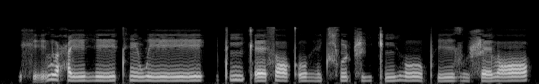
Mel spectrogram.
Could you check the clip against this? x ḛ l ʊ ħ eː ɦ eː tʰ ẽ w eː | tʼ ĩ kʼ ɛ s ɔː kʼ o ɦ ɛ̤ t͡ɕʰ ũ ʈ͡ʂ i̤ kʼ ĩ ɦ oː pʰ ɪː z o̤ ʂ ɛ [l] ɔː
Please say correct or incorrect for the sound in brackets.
correct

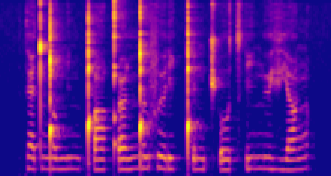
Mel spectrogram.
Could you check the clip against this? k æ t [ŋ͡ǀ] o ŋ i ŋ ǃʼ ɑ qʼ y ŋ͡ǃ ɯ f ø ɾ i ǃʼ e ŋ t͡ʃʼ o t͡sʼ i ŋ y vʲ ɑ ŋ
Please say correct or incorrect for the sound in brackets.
incorrect: ŋ͡ǃ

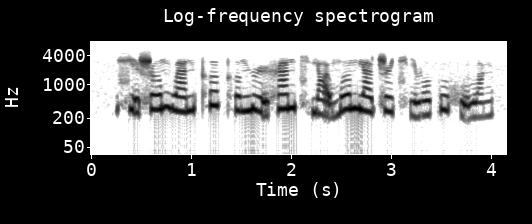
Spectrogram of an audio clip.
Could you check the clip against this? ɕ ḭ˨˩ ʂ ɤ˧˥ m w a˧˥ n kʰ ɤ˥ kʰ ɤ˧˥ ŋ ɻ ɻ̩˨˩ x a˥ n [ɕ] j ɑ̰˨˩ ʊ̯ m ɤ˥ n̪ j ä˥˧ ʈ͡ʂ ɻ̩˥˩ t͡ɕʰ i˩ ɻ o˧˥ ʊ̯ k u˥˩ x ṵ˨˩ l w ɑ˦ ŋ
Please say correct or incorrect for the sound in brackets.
incorrect: t͡ɕʰ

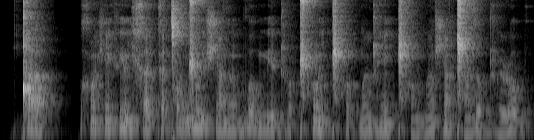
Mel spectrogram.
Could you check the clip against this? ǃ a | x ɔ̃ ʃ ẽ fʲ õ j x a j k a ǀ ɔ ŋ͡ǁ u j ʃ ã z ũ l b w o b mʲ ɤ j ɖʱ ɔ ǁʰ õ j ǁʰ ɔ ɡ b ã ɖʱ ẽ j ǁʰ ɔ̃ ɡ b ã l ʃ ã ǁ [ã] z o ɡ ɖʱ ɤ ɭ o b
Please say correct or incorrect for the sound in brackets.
correct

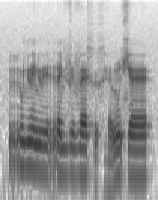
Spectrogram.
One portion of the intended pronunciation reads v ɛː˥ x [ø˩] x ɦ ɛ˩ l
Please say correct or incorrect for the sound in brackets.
correct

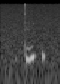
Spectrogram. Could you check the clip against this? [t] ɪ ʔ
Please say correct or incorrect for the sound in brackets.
correct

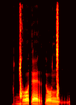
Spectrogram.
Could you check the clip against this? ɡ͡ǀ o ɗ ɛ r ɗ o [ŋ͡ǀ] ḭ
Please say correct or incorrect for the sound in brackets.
correct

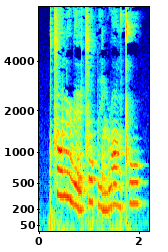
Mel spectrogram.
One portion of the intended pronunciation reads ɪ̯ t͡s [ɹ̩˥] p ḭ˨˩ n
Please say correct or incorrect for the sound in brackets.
correct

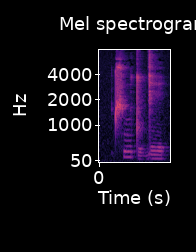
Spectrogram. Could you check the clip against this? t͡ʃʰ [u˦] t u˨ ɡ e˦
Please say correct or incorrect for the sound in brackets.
correct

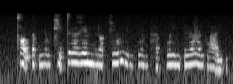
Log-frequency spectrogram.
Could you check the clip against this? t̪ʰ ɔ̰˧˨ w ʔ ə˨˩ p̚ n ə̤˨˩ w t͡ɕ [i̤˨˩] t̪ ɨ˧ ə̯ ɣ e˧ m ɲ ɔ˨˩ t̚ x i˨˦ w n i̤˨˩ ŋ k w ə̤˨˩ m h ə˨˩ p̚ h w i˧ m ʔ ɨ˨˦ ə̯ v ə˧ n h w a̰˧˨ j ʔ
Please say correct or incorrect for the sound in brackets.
incorrect: ḭ˧˨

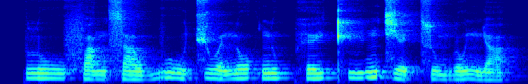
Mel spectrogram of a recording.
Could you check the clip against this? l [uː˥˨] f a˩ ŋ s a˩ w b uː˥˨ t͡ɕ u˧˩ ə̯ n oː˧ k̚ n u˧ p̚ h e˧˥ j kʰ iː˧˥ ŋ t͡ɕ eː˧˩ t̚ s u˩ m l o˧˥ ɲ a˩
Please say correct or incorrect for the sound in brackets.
incorrect: uː˩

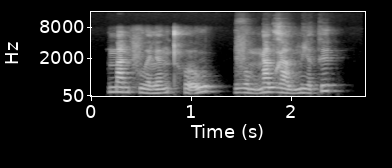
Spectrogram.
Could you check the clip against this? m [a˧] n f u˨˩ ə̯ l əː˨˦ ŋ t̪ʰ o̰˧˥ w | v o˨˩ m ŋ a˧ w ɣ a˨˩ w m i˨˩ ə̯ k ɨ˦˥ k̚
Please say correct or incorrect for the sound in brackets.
correct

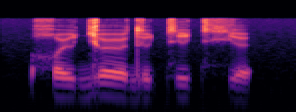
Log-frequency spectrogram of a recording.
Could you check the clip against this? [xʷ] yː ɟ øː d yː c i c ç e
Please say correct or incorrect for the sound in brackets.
incorrect: χ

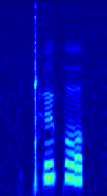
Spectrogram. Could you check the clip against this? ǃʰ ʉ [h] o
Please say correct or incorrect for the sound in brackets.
incorrect: p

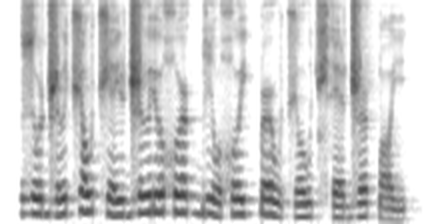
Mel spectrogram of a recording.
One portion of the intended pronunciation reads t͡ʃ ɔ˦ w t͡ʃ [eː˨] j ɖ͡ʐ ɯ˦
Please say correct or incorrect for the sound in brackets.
incorrect: e˨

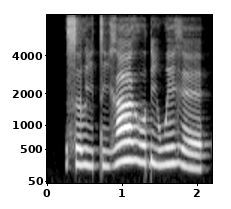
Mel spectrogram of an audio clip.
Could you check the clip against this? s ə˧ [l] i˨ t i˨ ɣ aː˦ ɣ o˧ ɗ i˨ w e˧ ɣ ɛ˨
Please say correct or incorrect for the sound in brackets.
correct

